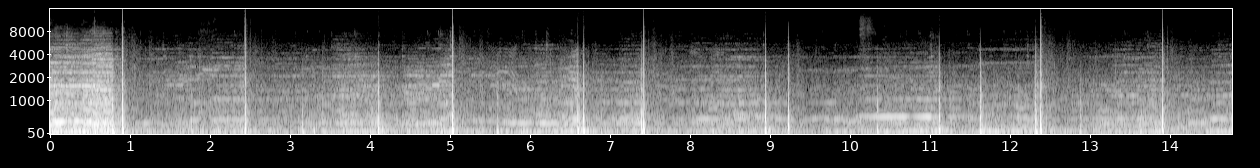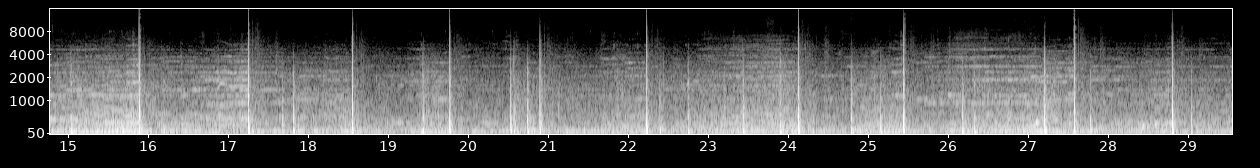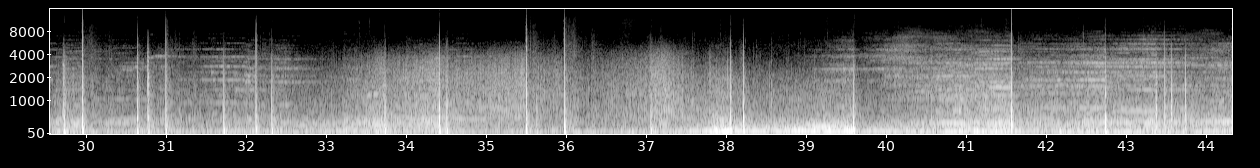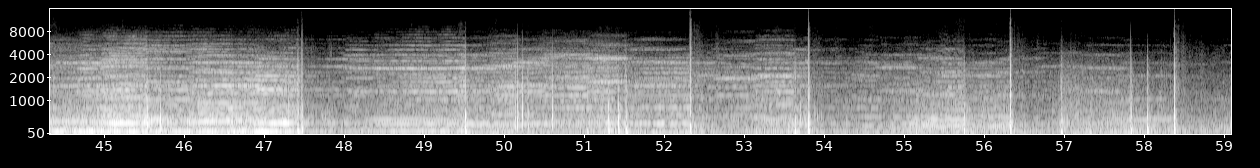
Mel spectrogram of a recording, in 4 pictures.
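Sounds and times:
fireworks bursting: 0.0 - 8.0, 17.2 - 48.3, 49.1 - 54.2, 55.1 - 58.7
music playing: 0.0 - 59.0.

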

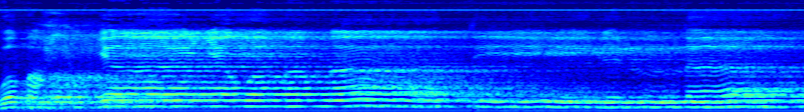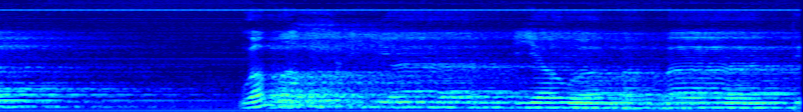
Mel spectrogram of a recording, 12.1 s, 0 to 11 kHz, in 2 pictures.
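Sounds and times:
man reciting melodically over pa: 0.0 - 6.5, 7.9 - 12.0.

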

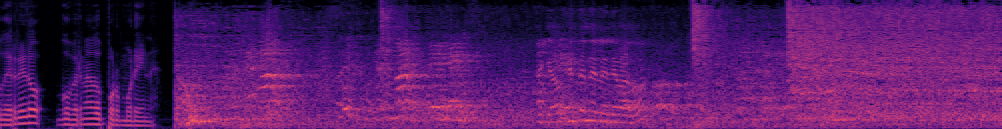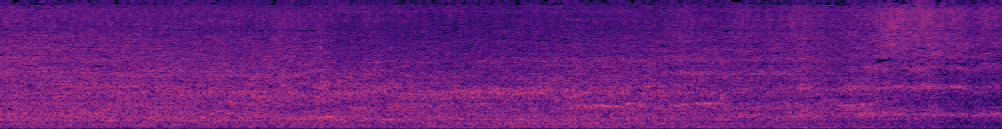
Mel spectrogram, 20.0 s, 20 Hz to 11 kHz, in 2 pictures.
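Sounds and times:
loud rushing fire noise: 6.9 - 20.0.

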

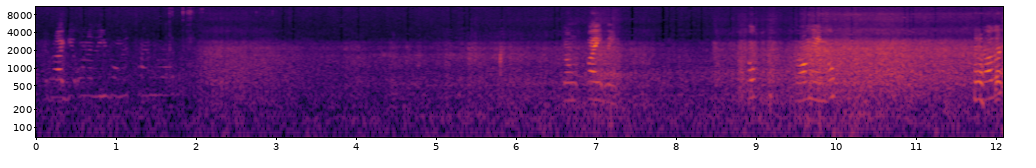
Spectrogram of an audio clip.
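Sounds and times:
ocean surf on beach: 0.0 - 12.0.

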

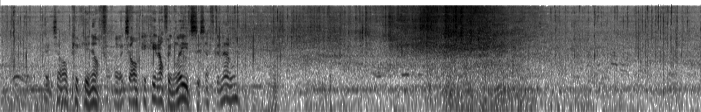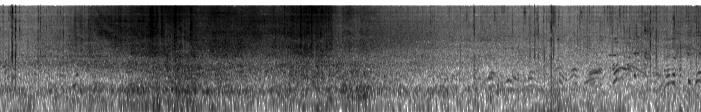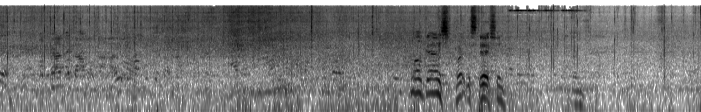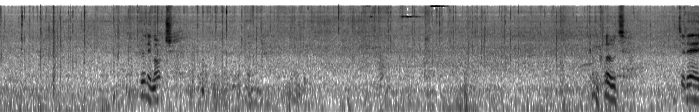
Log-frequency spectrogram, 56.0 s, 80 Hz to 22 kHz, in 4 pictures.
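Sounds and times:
wind rumble on microphone: 4.2 - 54.0.

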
